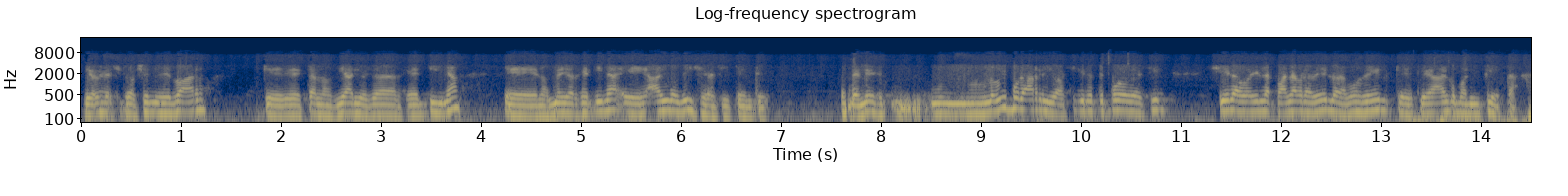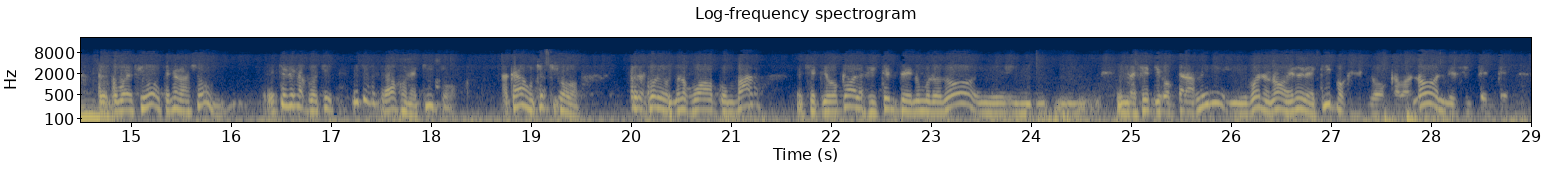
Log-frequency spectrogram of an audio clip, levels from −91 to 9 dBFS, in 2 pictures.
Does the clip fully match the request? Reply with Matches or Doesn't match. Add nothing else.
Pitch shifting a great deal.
Doesn't match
